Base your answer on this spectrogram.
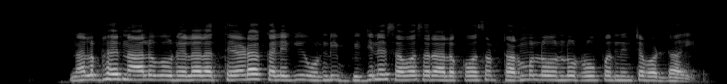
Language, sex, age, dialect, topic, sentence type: Telugu, female, 46-50, Telangana, banking, statement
